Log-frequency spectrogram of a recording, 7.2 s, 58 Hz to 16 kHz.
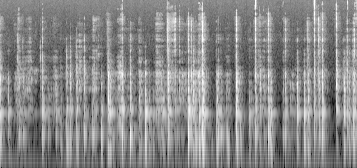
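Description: Long nails tap quickly across the curved wooden top and sides of a hollow, closed wooden barrel-shaped chest with metal bands, giving roughly thirty quiet, separate taps. Each tap is a short, hollow, woody knock with a low body resonance near 120 Hz that dies away almost at once.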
